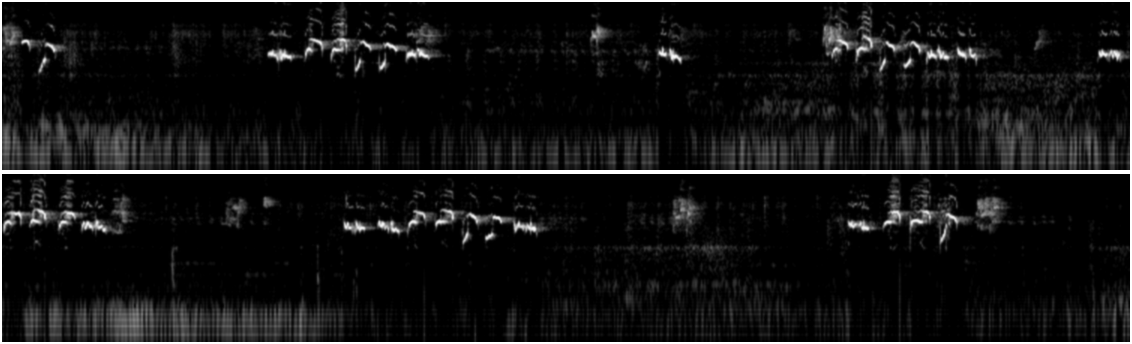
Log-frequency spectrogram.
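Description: Oriental magpie-robin (kacer) in full song: loud phrases of rapid, sweeping whistled notes, each lasting one to two seconds, repeated about seven times with pauses of a few seconds between them.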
